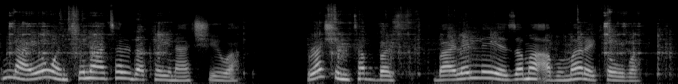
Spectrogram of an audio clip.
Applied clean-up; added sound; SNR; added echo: neural mask model RNNoise.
